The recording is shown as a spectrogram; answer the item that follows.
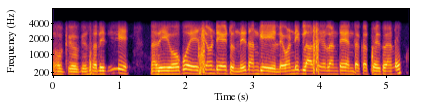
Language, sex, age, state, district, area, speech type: Telugu, male, 18-30, Telangana, Ranga Reddy, urban, conversation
